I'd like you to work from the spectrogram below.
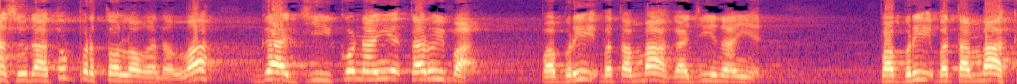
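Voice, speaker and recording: A man with a Minangkabau accent preaching a sermon in a mosque, telling lively stories and often asking rhetorical questions. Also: sits high.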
